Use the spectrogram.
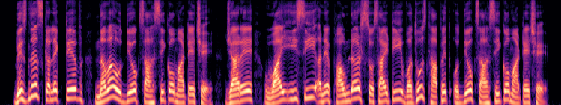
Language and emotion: Gujarati, neutral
